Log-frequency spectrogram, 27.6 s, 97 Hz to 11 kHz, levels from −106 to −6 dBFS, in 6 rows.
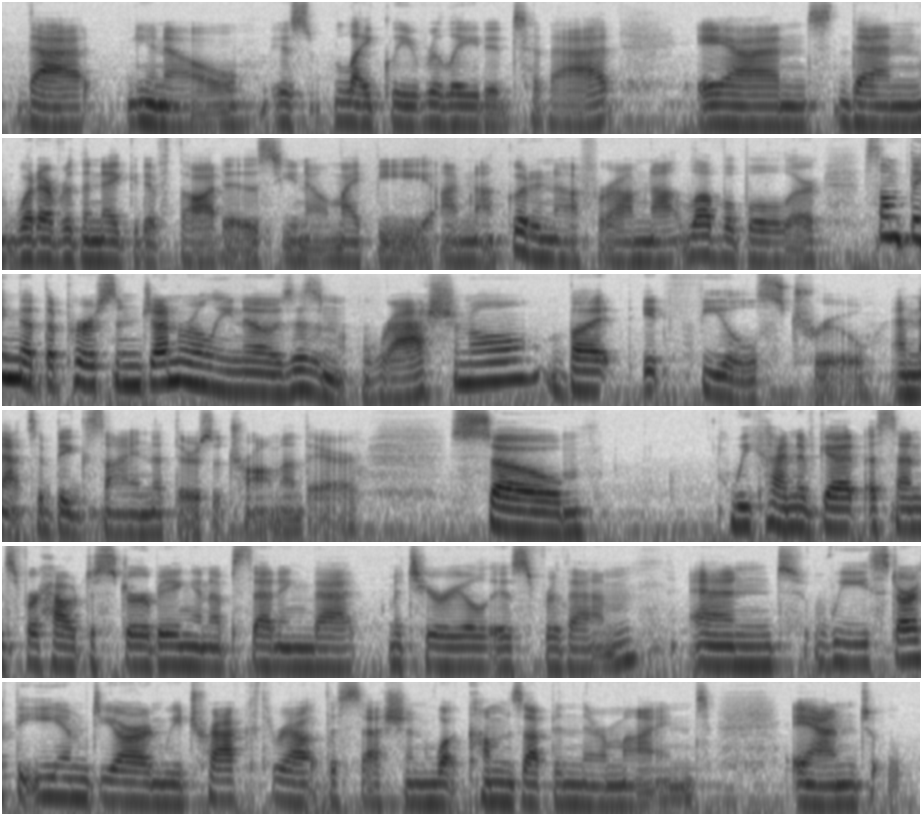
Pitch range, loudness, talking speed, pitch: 140-165 Hz, -29 LUFS, 185 wpm, 150 Hz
